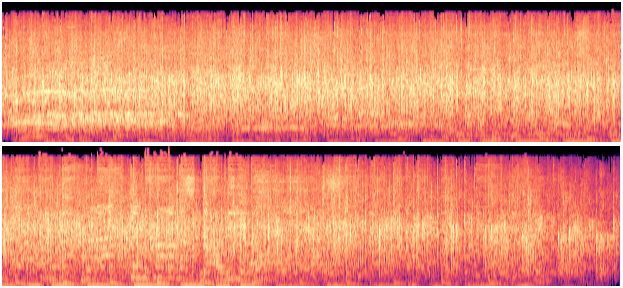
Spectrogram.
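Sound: audience applause and cheering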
